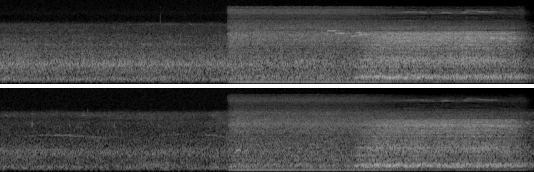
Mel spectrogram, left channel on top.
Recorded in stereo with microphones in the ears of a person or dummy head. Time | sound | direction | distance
2.3 | breathing | 10° left (ahead or behind) | 7 m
